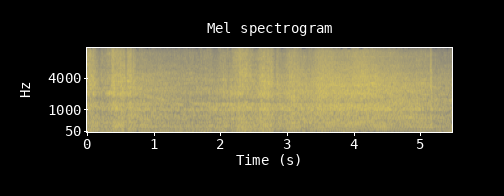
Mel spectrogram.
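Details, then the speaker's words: VW Kombi that bogged at full throttle with retarded timing, after carburetor cleaning and ignition timing set: engine picks up cleanly, holds a full even roar, revs freely, now more stable; belt loose and cracked, needs replacing. "y el motorcito pues ya está un poco más más estable"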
